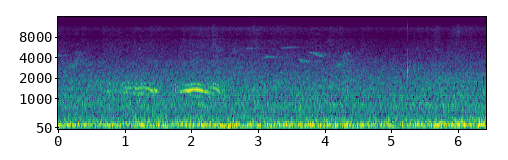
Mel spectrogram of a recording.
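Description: Birds calling in a park: two arched calls about a second apart, with a few short high chirps from other birds, over steady background noise.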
